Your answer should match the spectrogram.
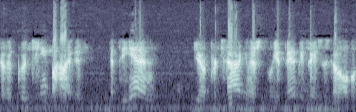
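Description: Speech only: a voice talking over a telephone line, thin and narrow in tone, with short pauses.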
